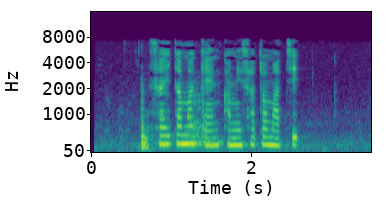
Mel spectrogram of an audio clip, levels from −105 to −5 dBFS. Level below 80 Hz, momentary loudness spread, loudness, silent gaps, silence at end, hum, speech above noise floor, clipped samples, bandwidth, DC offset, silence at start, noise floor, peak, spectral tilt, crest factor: -58 dBFS; 8 LU; -23 LUFS; none; 0.9 s; none; 34 dB; under 0.1%; 7.8 kHz; under 0.1%; 0.6 s; -55 dBFS; -8 dBFS; -6 dB/octave; 16 dB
